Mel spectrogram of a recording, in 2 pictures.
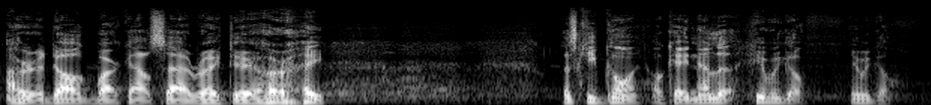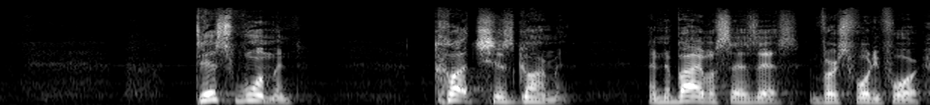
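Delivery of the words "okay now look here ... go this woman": ordinary talk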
